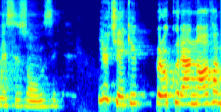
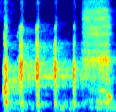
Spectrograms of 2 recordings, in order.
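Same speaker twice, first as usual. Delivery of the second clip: riso choroso; 13 semitones higher than usual. Real, not acted. Riso choroso após a lembrança.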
